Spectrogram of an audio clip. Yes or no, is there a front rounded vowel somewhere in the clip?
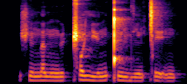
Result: yes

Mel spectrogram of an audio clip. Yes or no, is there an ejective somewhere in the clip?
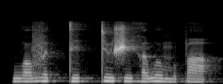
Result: no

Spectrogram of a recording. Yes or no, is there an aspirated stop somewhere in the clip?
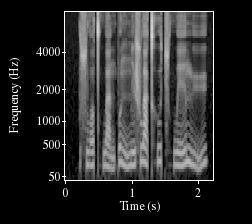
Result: yes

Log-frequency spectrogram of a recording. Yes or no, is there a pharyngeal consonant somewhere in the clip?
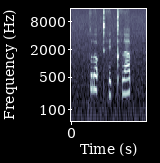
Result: no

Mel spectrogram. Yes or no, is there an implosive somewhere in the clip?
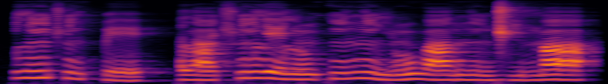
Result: no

